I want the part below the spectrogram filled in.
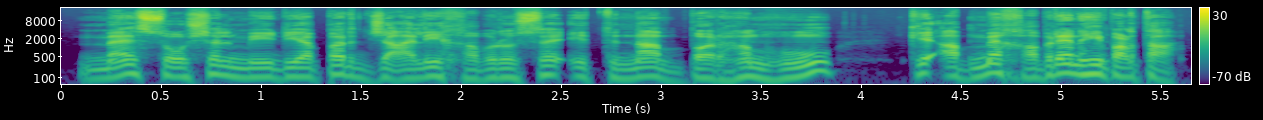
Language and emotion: Urdu, angry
